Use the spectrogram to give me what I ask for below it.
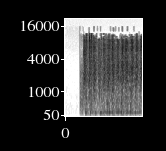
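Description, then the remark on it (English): Sustained burst of automatic gunfire during an overnight U.S. special forces raid in northwest Syria targeting ISIS leader Abu Ibrahim al-Hashimi al-Qureshi, a rapid, loud stream of cracking shots that starts abruptly and continues without pause, with no voices. “A U.S. raid shattering the overnight hours in northwest Syria.”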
